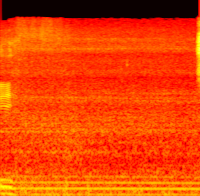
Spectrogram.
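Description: Suzuki GSX-R motorcycle engine running at steady cruising revs, its note holding one pitch, with wind rushing over the microphone. A brief hiss comes at the very end.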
